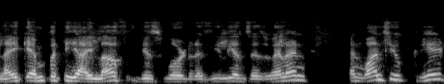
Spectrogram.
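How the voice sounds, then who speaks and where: A man's intonation is lively as he talks at moderate speed. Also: dry, close sound with no echo. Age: 60s. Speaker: panelist. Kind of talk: panel discussion. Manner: halting, with many fillers.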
